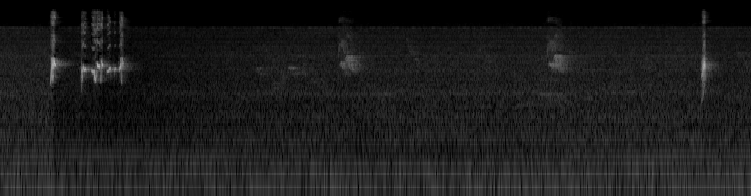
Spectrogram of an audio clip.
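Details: Singing bulbul gives a brisk phrase of clear, whistled, slightly warbled notes early on, followed by a few soft scattered notes and one more sharp whistle near the end over a steady low hum.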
